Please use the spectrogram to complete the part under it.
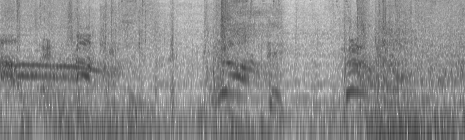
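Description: Heavy blows thud during a fight.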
